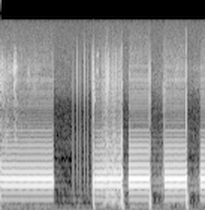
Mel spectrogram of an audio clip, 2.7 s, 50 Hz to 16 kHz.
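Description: On a coin telephone, a loud buzzy line tone follows dialing 1. The steady tone cuts off, a few soft clicks sound in the gap, then the tone returns in several short interrupted bursts.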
